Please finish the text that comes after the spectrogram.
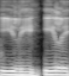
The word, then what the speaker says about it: Ely: That's Eli Callaway. Yeah. Ely Callaway. Right. And everybody says Eli, but it's Ely Callaway.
